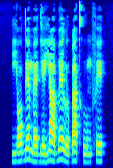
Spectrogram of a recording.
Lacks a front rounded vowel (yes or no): yes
